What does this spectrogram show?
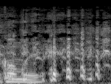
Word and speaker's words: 거물: 지금까지 최고 고물 아니에요? 고물이라고요? 거물. 발음 똑바로 하세요.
